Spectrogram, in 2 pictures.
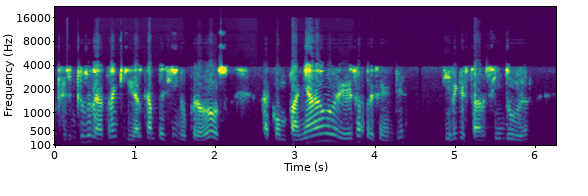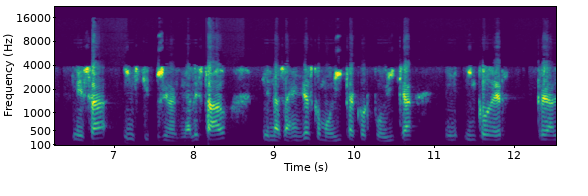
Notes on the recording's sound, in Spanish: Editado con las grabaciones de las llamadas telefónicas que ciudadanos, registrados en #ElRetoDeLoS10Minutos, tuvieron con los candidatos a la Presidencia y a la Vicepresidencia.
